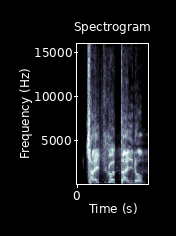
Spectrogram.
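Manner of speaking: loud, high sneering gloat; gloating shout. Acted. Pharisees gloating over dead Jesus, loud sneer. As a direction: spit it out in triumph.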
